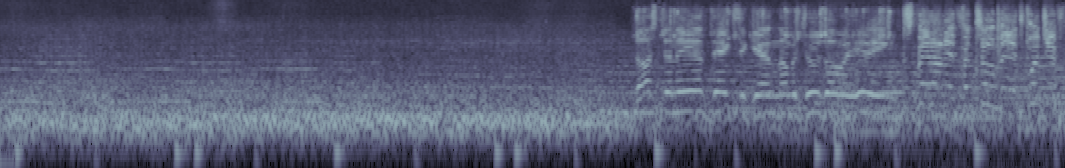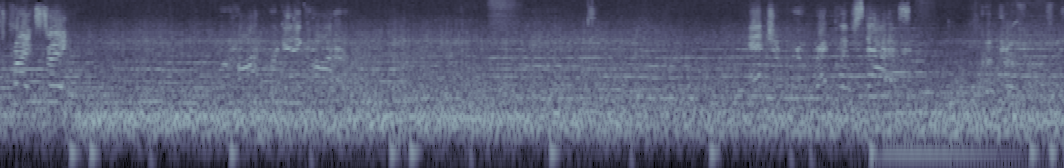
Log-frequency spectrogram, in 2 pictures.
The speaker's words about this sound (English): So they're going back up to the mothership. As you can probably hear, it's very, very loud right now. As they launch.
